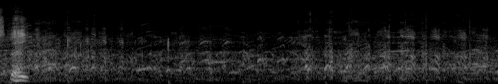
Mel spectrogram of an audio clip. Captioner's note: audience laughing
